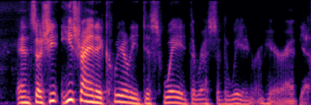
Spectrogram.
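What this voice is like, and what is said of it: Usual voice. Nothing is said of it.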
